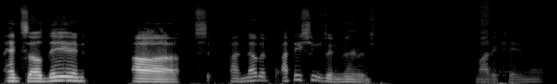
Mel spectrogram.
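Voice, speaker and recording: A man tells his story as a guest on an interview podcast, recorded over a remote call. His voice sits a little high and swings widely in pitch as he acts out the people he quotes. The sound is close and dry. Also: expressive, measured pace, no room sound, rough recording.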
